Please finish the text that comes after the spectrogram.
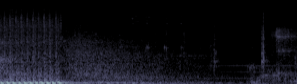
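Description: Gunfire in the Far Cry game, a loud dense burst of rapid shots in the first half-second, then fading into scattered fainter shots and clicks.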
